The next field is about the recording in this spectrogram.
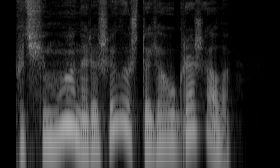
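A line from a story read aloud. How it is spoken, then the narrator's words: Very quiet clarifying. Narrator (Russian): уточнила я тихо-тихо, зная, что девочка услышит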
